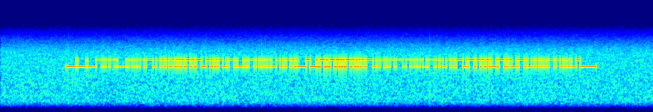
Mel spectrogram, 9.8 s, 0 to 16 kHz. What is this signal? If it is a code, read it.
RTTY (50 baud, 450 Hz shift), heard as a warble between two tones, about 1900 Hz centre, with radio static and fading. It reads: DAT IS ONZEKER, MAAR STAAT WEL TE GEBEUREN.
